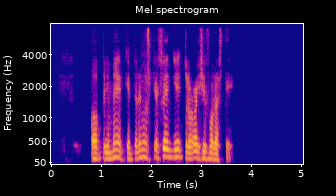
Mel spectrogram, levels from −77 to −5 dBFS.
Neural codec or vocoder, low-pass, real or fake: codec, 16 kHz in and 24 kHz out, 0.6 kbps, FireRedTTS-2 codec; 7.2 kHz; fake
